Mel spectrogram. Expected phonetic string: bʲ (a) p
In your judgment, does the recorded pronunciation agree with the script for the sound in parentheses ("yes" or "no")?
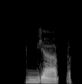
yes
